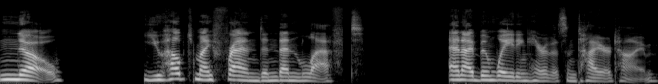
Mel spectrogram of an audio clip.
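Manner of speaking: short and blunt, unsoftened. Recounting a long wait, the speaker retells their reply to the worker who asked, curt and blunt. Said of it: "Just ever so curtly and bluntly".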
